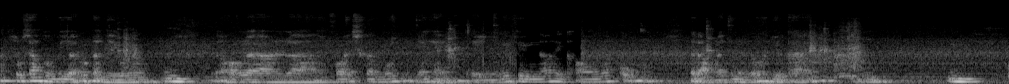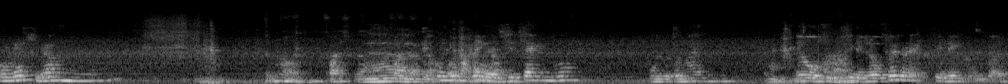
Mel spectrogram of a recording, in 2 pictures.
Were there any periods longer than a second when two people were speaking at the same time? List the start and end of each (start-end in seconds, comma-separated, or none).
13.7-15.2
